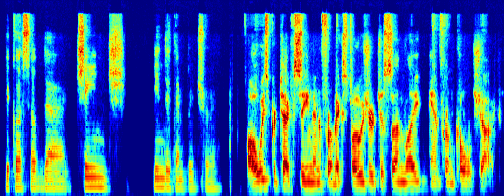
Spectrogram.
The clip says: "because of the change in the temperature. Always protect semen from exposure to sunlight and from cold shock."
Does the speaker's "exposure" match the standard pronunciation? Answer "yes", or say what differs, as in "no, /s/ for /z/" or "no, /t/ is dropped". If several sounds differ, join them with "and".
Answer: yes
